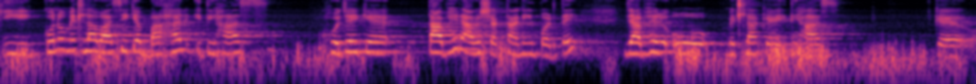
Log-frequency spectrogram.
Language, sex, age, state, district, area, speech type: Maithili, female, 60+, Bihar, Madhubani, rural, spontaneous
